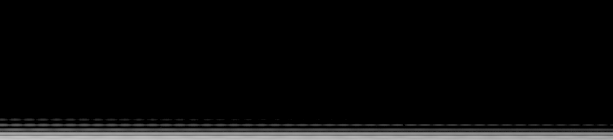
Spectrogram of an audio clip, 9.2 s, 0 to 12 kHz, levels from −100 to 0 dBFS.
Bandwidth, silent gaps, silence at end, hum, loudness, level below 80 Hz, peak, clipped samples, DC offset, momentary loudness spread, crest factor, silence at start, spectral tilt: 1.4 kHz; none; 0 s; none; -29 LUFS; -70 dBFS; -16 dBFS; under 0.1%; under 0.1%; 7 LU; 10 dB; 0 s; -17 dB/octave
